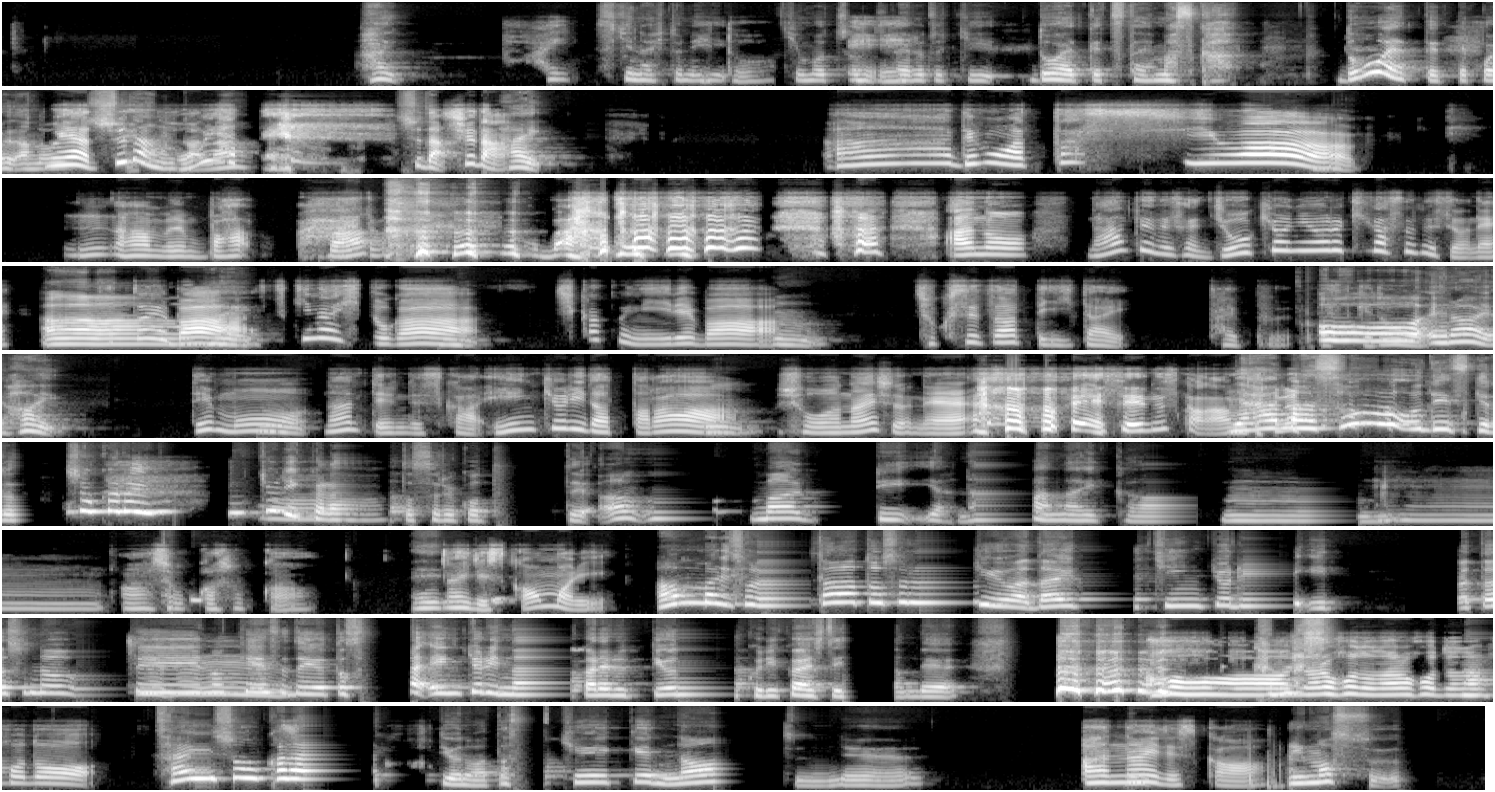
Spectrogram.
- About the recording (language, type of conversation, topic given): Japanese, unstructured, 好きな人に気持ちをどうやって伝えますか？
- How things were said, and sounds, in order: laughing while speaking: "どうやって"; laugh; laugh; laughing while speaking: "みたいな"; laugh; distorted speech; unintelligible speech; unintelligible speech; tapping; unintelligible speech; unintelligible speech; unintelligible speech; unintelligible speech; unintelligible speech; unintelligible speech; laugh; unintelligible speech; unintelligible speech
